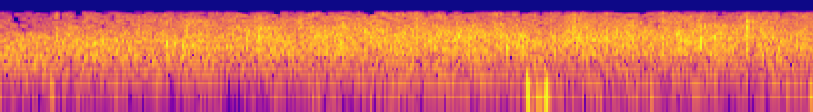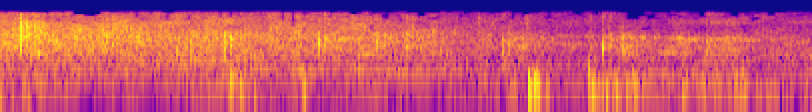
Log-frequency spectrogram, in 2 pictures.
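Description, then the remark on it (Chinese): A large crowd at a church service applauds steadily to welcome the day's speaker, a pastor, a dense wash of clapping that holds at an even level throughout, with a few sharper individual claps standing out toward the end. “好，接下来让我们用最热烈的掌声来欢迎我们今天的讲员”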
